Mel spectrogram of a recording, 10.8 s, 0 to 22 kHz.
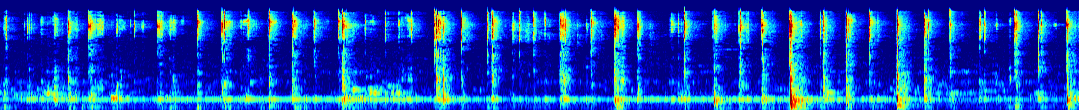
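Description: Fingertips and nails rapidly tap and press the black plastic numeric keypad keys of a laptop, giving about 36 sharp, bright clicks with very short decay. A steady low hum sits near 400 Hz beneath the quick, uneven rhythm of the taps.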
